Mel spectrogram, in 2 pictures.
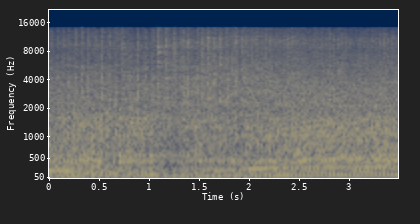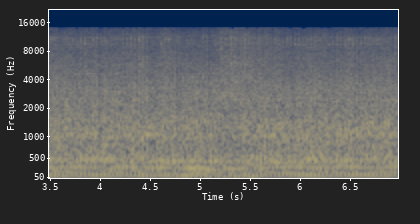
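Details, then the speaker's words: Lawn-Boy mower that ran last season but wouldn't start this season: engine speed hunts up and down every second or two, never settling; runs rough because the carburetor is still partly gummed up, carb cleaner next. "so we've gone from a no start condition to it runs it doesn't run well so that tells me that carb is still a little gummed up"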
